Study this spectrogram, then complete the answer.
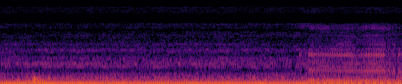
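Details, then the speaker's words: Integra with random hard starting, new ignition coil, re-gapped plugs, OEM plug wires refitted, idle air control valve checked: deep idle rumble pulsing unevenly; still rough, owner suspects misfire or spark, smelling unburnt fuel. "So it's still rough. It's kind of like it's not firing right, like, you know, spark or something. Because I smell gas, unburnt fuel when it happens."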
